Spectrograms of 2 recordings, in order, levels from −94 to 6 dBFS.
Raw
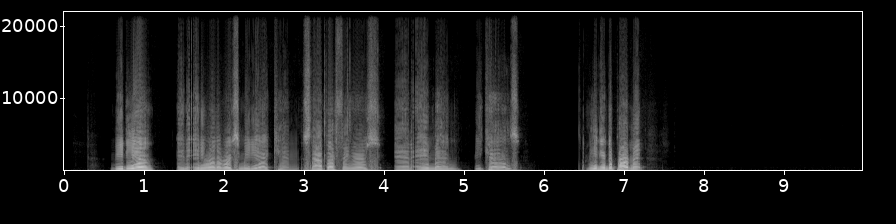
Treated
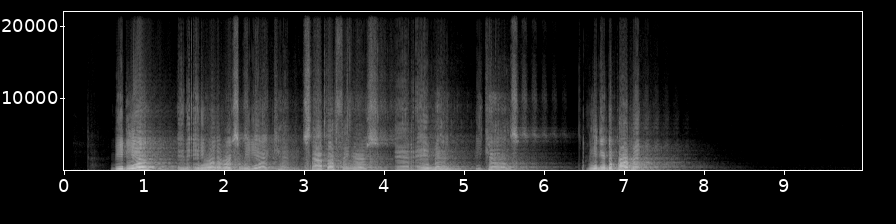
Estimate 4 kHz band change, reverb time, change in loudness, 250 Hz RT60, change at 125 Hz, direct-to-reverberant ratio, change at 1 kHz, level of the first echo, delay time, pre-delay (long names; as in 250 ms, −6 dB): +0.5 dB, 1.5 s, +0.5 dB, 1.6 s, +0.5 dB, 8.5 dB, +0.5 dB, −14.5 dB, 125 ms, 6 ms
